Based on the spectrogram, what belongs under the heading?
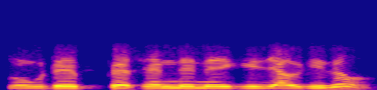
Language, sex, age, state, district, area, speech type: Odia, male, 30-45, Odisha, Sambalpur, rural, conversation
